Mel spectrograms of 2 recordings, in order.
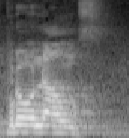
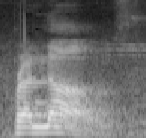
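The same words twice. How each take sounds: First: The stress is on the first syllable. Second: The stress is on the second syllable. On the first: The speaker calls it wrong. "न कि" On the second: The speaker calls it right. "Stress syllable में second syllable पे है"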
